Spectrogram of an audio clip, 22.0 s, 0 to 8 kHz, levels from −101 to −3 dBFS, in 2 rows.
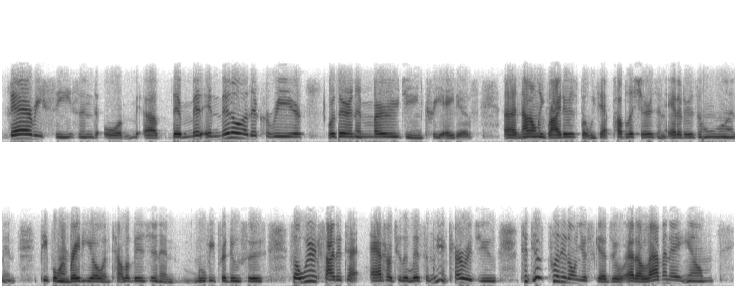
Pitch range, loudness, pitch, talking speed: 155-235 Hz, -25 LUFS, 165 Hz, 165 wpm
